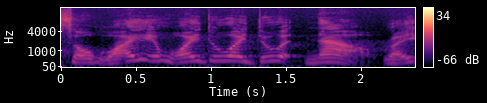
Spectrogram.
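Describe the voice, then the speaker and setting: A woman's high voice swings very widely in pitch. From Japan. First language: Japanese. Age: 60s. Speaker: storyteller and performer. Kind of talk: interview Q&A. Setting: art gallery with audience. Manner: halting.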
